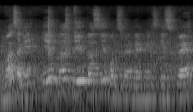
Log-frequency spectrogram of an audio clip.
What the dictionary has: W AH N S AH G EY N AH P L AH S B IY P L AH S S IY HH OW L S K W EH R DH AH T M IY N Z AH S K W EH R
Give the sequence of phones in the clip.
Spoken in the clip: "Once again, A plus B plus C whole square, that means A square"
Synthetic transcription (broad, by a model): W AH N S AH G EY N AH P L AH S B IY P L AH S S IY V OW N S K W EH R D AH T M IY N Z AH S K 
